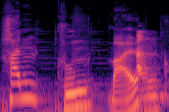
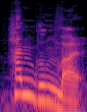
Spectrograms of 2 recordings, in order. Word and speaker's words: 한국말: Here we have the syllable kuk, which ends in the consonant kiok. And the next syllable after that, 발, starts with the consonant mium. So we change the sound of the kiok at the bottom of kuk into an iang, and that syllable becomes kung. So together we get 한국말, or read quickly, 한국말.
